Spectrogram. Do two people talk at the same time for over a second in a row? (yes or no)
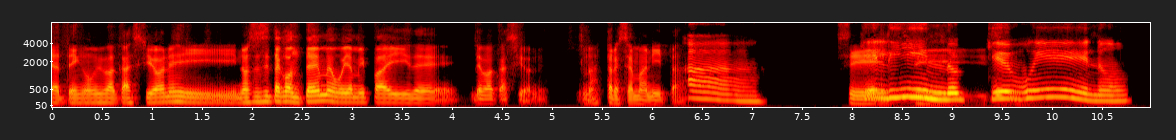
yes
